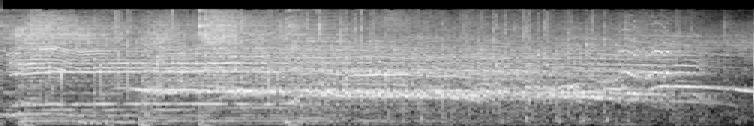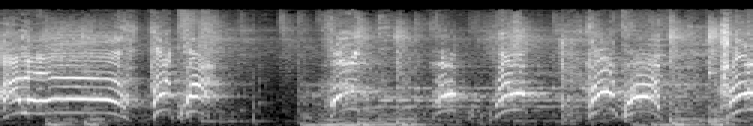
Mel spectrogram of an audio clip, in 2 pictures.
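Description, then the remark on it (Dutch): A loud audience cheers and applauds for the duo Giegel and Goochel, with high-pitched whoops, shrieks and children's shouts rising over the clapping. The noise briefly dips twice before surging back. “Applaus voor Giegel en Goochel.”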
